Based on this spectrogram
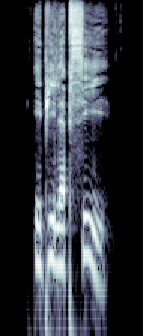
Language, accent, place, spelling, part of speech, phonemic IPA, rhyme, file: German, Germany, Berlin, Epilepsie, noun, /epilɛpˈsiː/, -iː, De-Epilepsie.ogg
- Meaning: epilepsy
